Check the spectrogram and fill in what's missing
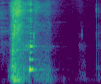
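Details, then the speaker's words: Dog that coughs whenever it drinks: a single short, harsh cough burst while drinking water in the background; cough while drinking. "My dog is in the room with us because I need to keep an eye on him, and he's drinking and he coughs when he drinks. So if you do hear that in the background, that's that."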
